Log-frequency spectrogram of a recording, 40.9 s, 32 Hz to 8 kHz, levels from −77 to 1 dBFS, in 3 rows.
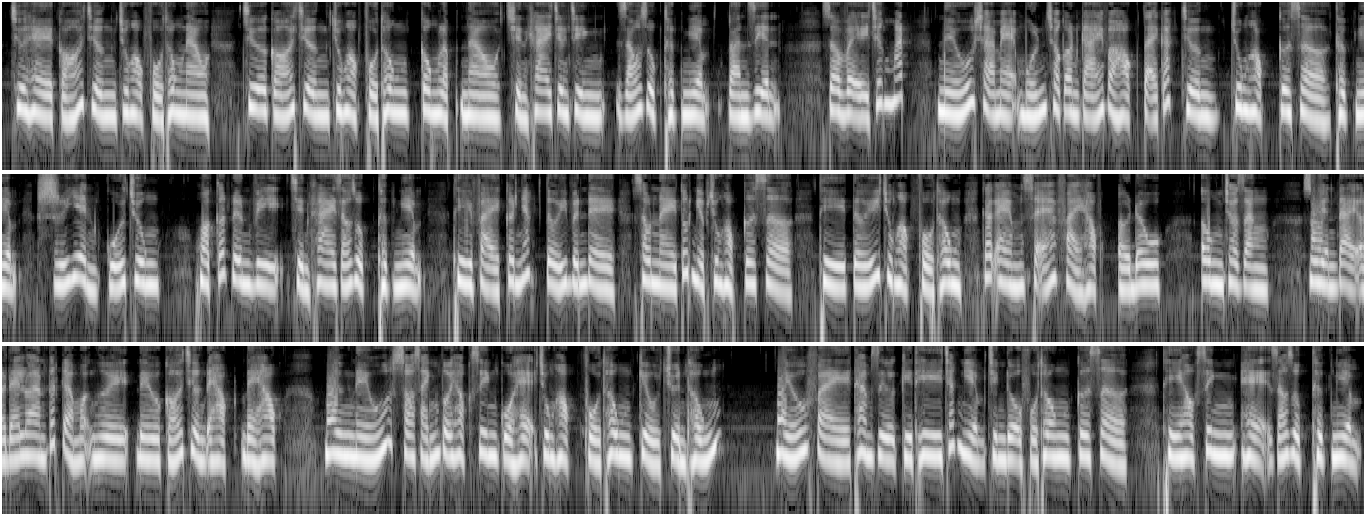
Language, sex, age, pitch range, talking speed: Vietnamese, female, 20-39, 190-225 Hz, 220 wpm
